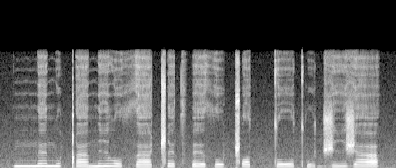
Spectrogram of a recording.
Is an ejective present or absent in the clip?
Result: present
